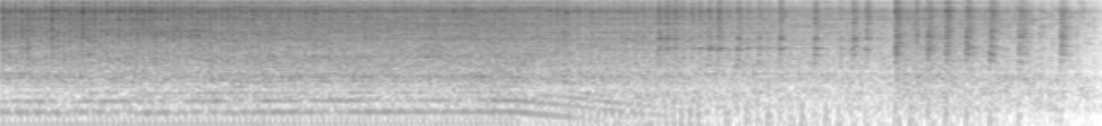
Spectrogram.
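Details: Troy Bilt mower, revived after about five years parked and carburetor cleaning, fresh oil and filter, mowing: steady single-cylinder drone, then note drops and chops working through grass; normal running under load.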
